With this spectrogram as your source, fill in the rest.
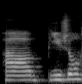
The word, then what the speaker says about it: Bijal: Bijal, I always say it's Beetle with a J. It's the easiest way to pronounce it.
